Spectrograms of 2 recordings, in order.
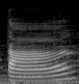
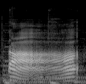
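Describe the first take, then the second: First: The pitch rises from mid to high. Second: The pitch dips low, then rises. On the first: "I will pronounce the second tone first" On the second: "third tone"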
